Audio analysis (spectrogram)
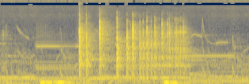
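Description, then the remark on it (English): A quick burst of hard plastic clicks and rattles as blue dice tumble across a table, rolled for a melee spell attack in a tabletop role-playing game, lasting under a second and settling quickly, with a low steady hum underneath and no talking. “I'm gonna use the blue dice.”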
